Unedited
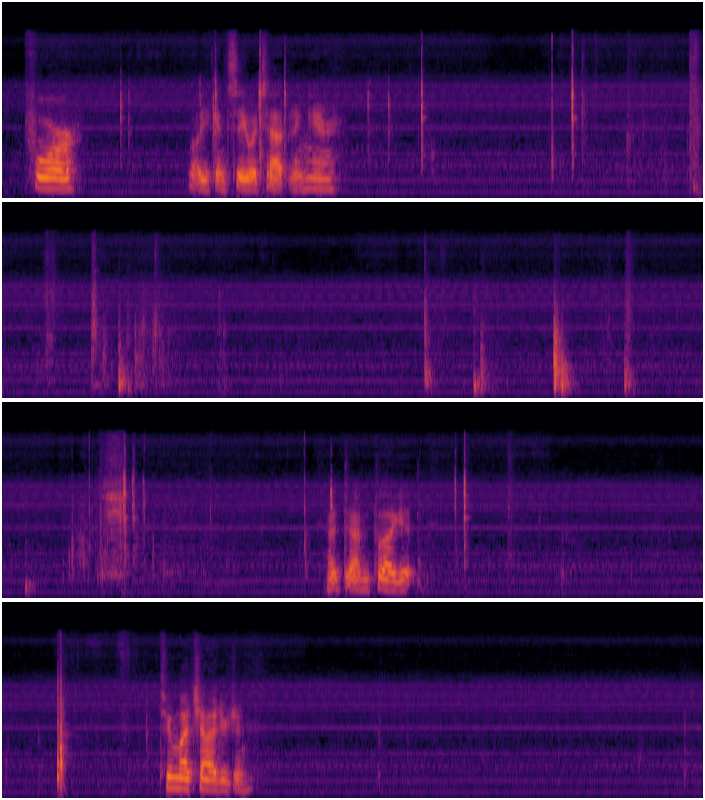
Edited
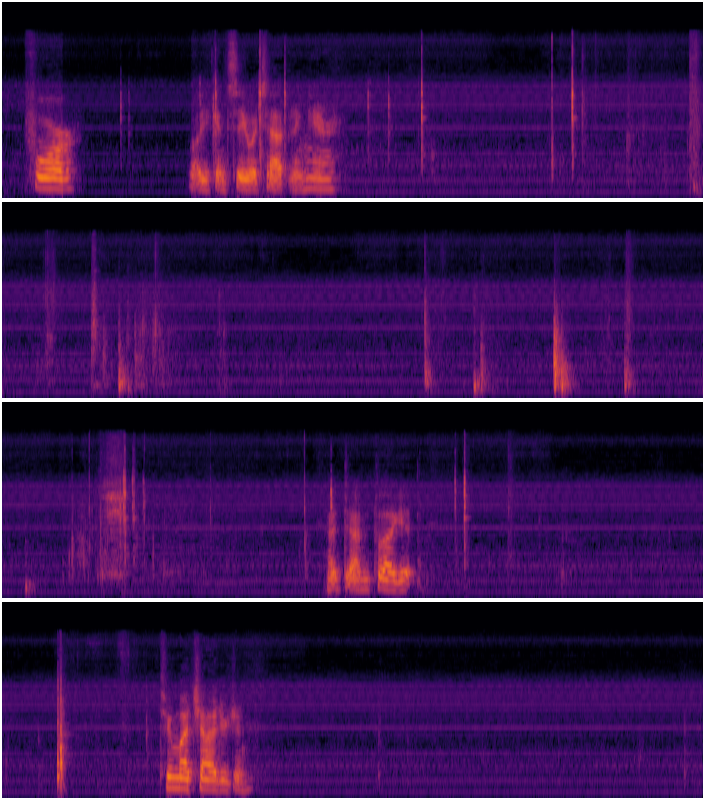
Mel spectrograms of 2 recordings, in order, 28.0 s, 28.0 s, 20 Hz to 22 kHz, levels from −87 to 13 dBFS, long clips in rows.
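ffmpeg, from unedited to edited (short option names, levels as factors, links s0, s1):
-filter_complex "[0:a]asplit=3[s0][s1][s2];[s0]atrim=end=0.602[s3];[s1]atrim=start=0.598:end=1.892,asetpts=PTS-STARTPTS,volume=0.473[s4];[s2]atrim=start=1.888[s5];[s3][s4]acrossfade=d=0.004:c1=hsin:c2=hsin[s6];[s6][s5]acrossfade=d=0.004:c1=hsin:c2=hsin"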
